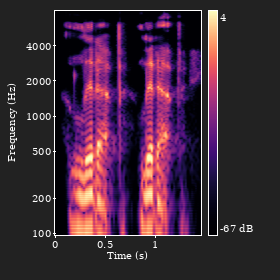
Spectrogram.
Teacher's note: We hear the T in lit as a fast D.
